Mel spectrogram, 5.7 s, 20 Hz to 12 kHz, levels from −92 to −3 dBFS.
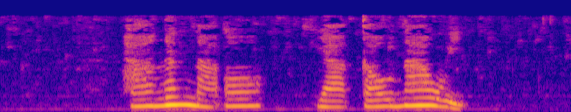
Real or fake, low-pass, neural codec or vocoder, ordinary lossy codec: real; 7.2 kHz; none; MP3, 64 kbps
